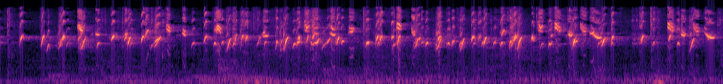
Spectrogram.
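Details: European goldfinch female giving calls meant to stimulate a male bird: rapid, bright twittering and jingling high notes packed closely together without pause, over a soft low rumble.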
